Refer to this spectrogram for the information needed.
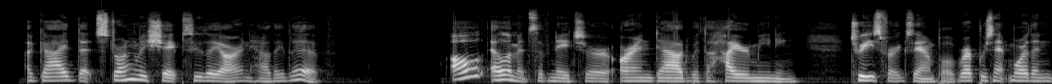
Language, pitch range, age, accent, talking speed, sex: English, 155-195 Hz, 40-59, American, 160 wpm, female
